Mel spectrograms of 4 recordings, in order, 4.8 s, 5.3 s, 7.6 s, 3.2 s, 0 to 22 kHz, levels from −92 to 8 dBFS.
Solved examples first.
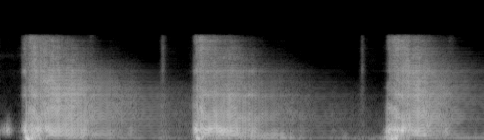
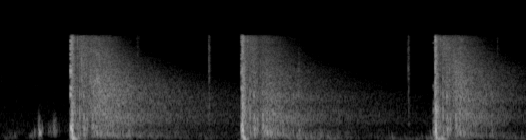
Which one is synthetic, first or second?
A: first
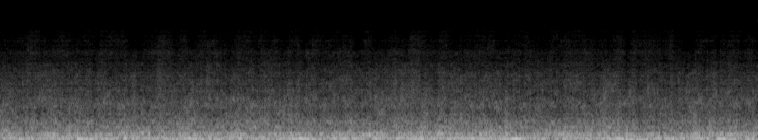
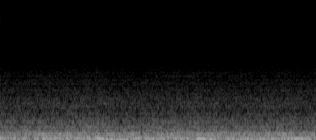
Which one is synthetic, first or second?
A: first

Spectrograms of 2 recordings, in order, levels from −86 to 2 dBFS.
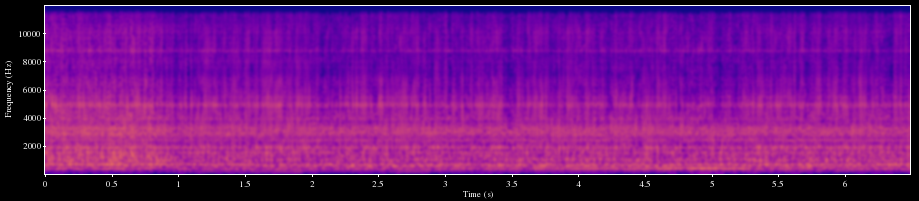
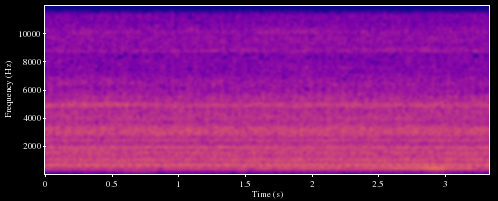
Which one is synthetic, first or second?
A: first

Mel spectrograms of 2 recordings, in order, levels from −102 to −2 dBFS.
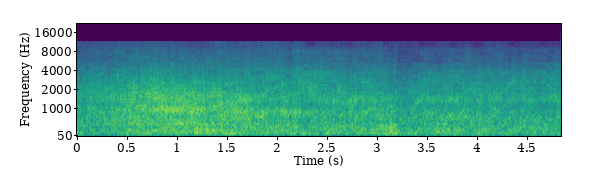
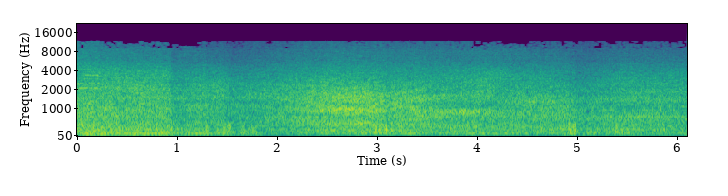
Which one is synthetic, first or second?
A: first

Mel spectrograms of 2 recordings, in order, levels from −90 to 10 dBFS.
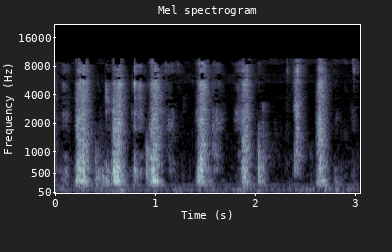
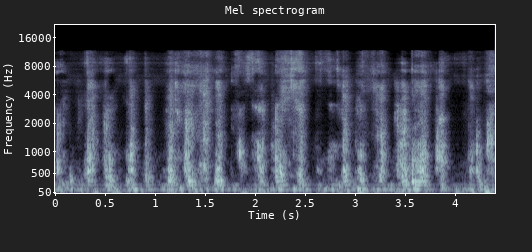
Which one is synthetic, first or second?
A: second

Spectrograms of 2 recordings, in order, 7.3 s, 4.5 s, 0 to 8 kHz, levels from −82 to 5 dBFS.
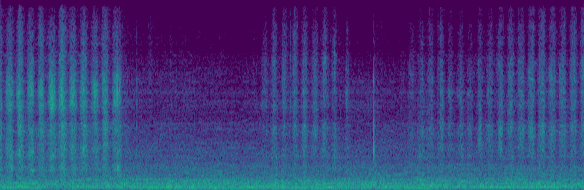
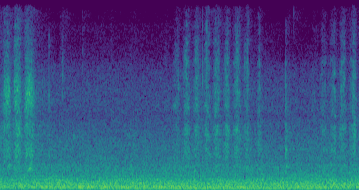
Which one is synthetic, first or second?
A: first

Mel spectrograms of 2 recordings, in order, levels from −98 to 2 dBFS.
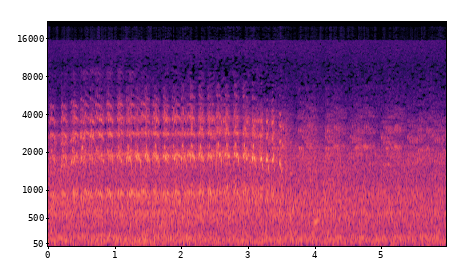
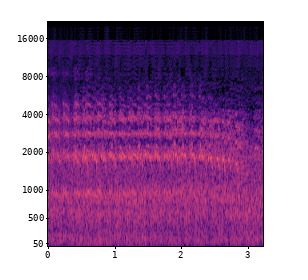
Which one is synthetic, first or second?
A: first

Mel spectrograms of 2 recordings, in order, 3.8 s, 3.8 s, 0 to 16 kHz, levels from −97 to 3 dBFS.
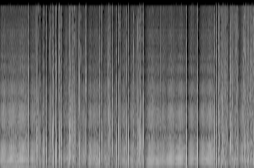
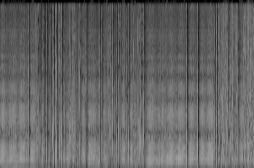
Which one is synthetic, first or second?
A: second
